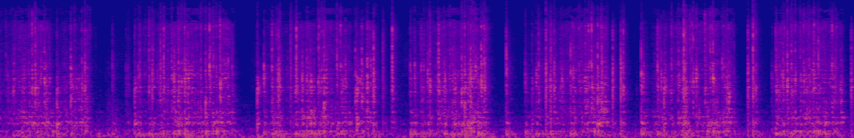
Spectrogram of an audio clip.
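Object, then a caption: Mirror glass mosaic tiles. Long acrylic nails tap and scratch quickly across a flat panel of silver mirror-glass mosaic tiles set in grout. Dense, bright clicking and scraping come in steady bursts with brief pauses, dry and short with little ring.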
